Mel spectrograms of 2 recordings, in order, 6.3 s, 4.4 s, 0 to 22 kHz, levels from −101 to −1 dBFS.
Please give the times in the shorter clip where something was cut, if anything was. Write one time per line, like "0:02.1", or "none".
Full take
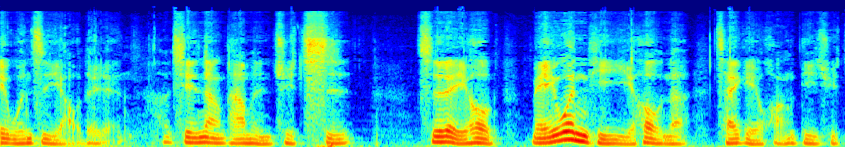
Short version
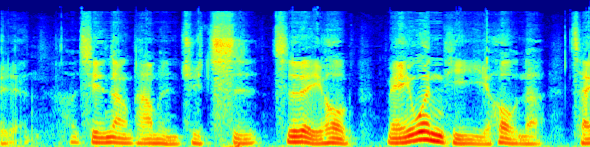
0:02.0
